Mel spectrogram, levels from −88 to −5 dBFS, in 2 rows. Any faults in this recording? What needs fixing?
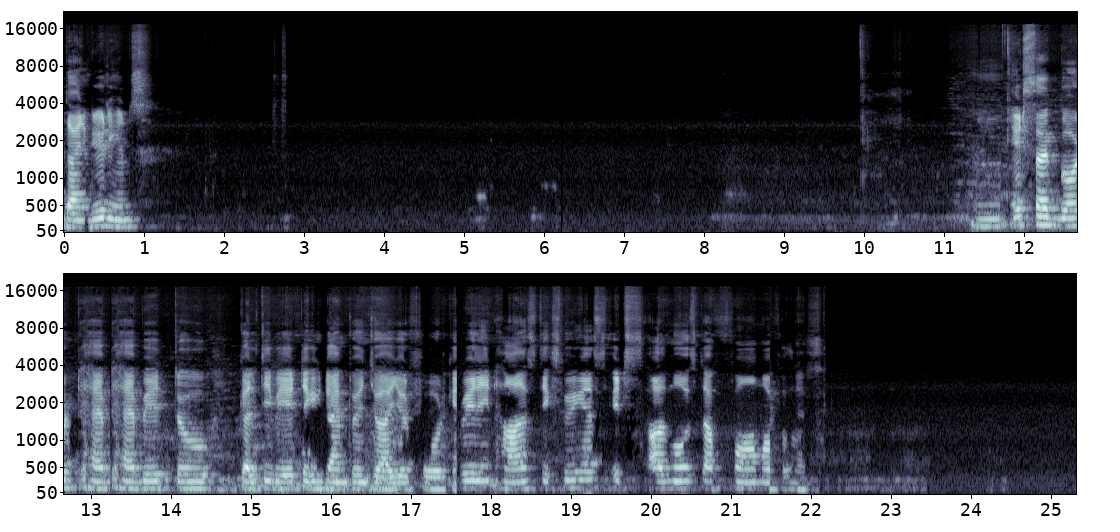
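There are four CD skips, at 6.20–6.23 s, 13.23–13.25 s just after "it's a good", 17.56 s just before "really enhance the experience", and 21.48 s after "almost a form". Each time the laser jumps tracks, the audio mutes for about 3 to 20 milliseconds with a tick or short gap, and playback resumes one or more disc turns away. Re-rip the disc on a steady, isolated drive with error-correcting extraction.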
